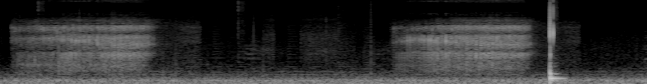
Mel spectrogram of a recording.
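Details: Snoring: two long, rough, rumbling snores with a quiet pause between them, then a brief sharp knock.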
